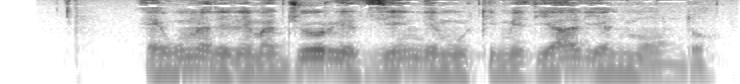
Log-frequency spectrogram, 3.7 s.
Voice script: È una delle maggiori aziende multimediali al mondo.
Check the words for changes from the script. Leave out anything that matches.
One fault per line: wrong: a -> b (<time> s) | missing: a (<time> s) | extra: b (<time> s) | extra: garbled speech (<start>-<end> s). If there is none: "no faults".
no faults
